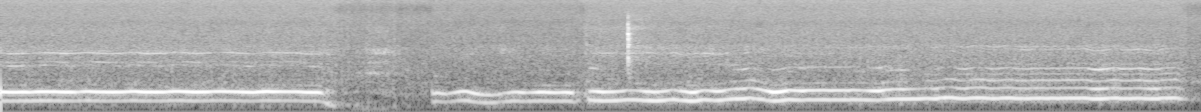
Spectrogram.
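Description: Isolated female lead vocal of an anime pop song, sung without accompaniment. She holds long, steady notes and breaks off with a falling slide about two seconds in. She then comes back and climbs to a higher held note that stops just before the end.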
